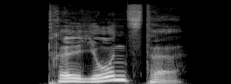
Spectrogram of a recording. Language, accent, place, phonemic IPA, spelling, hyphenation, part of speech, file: German, Germany, Berlin, /tʁɪˈli̯oːnstə/, trillionste, tril‧li‧ons‧te, adjective, De-trillionste.ogg
- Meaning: quintillionth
